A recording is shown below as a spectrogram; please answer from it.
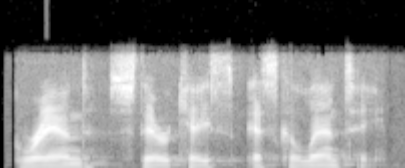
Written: Grand Staircase-Escalante National Monument

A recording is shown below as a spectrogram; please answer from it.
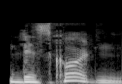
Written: discordantly

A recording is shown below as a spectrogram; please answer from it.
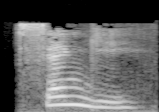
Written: sengi

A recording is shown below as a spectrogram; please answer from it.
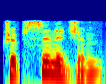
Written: trypsinogen

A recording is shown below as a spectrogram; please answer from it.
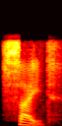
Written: sight

